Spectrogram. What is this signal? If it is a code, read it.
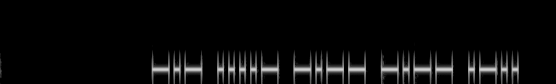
Morse code, heard as a keyed tone, about 22 wpm, 700 Hz. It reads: K4YYL
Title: Call Signs Repeated 2x - 22wpm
